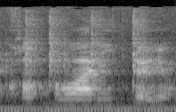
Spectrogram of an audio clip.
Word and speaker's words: 理: これ音読みだと「り」ですけど、訓読みだと、なんて読むかお分かりでしょうか。これ「断り」と読むんですけれども、例えばこれですと、物の断りって書いて、物理って読むと思うんですけど、読むんですけども、物の断り、例えば物が上から下に落ちるとかですね、物には断りがありますよね。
